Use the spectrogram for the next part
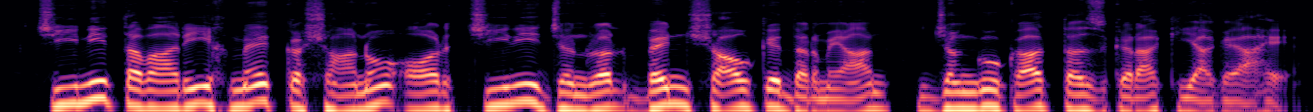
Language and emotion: Urdu, neutral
